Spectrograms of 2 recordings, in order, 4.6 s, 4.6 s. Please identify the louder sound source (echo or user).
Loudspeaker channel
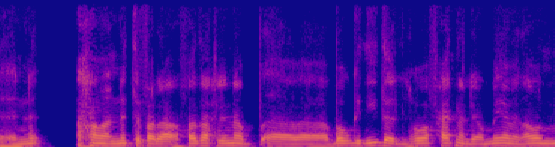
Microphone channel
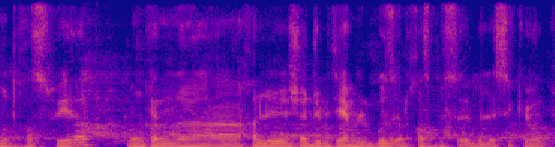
user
